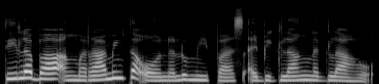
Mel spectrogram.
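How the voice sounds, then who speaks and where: A woman's voice: medium pitch, moderate pace, a little mellow, clean tone, no echo. A woman storyteller reading scripted romantic drama narration with a dramatic delivery.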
